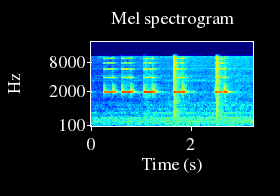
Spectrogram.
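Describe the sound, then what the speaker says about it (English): A digital kitchen timer being set in a kitchen gives five short, sharp beeps in an uneven rhythm, close and fairly loud, with no one talking. "So I'm going to set a timer for that."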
